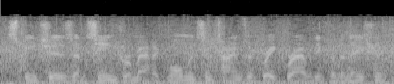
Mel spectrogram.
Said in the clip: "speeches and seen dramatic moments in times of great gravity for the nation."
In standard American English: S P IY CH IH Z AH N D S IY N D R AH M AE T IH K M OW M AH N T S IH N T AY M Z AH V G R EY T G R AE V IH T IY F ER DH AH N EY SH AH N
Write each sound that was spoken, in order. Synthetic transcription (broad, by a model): S P IY CH IH Z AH N S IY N D R AH M AE T IH K M OW M AH N T S IH N T AY M Z AH V G R EY T G R AE V IH T IY F ER DH AH N EY SH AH N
